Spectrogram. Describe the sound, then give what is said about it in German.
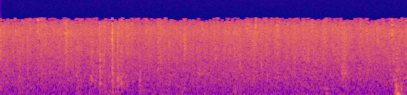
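Heavy rain falls steadily, a dense, even hiss of drops spread across the whole clip, with one soft low thump near the end and no voices. “Ja, es regnet sich mal wieder richtig ein.”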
